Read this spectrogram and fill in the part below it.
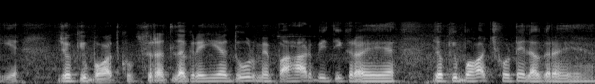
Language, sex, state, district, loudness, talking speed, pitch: Hindi, male, Andhra Pradesh, Chittoor, -17 LUFS, 210 wpm, 150 Hz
